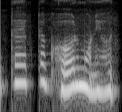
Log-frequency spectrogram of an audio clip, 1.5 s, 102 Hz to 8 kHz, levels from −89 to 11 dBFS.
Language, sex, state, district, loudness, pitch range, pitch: Bengali, female, West Bengal, Cooch Behar, -13 LUFS, 235-315 Hz, 275 Hz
